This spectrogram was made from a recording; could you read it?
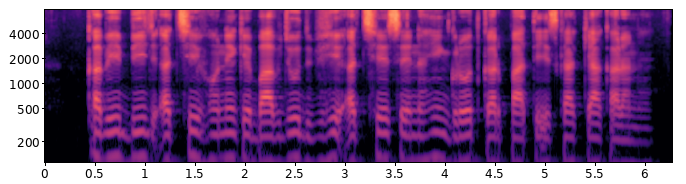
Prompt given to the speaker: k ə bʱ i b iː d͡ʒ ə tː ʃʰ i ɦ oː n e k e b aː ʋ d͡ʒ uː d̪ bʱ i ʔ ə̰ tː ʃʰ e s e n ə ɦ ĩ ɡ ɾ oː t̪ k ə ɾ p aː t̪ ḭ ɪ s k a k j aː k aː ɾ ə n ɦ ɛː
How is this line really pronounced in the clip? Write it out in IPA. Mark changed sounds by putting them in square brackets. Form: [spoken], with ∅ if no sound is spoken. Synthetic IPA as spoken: k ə bʱ i b iː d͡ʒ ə tː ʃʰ i ɦ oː n e k e b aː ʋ d͡ʒ uː d̪ bʱ i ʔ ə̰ tː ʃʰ e s e n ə ɦ ĩ ɡ ɾ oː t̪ k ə ɾ p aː t̪ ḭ ɪ s k a k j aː k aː ɾ ə n ɦ ɛː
